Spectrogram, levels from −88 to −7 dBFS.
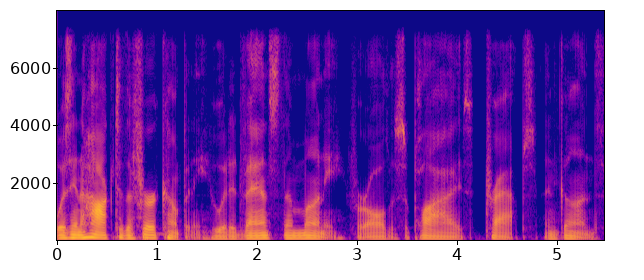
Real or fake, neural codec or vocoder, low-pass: fake; vocoder, 44.1 kHz, 128 mel bands every 512 samples, BigVGAN v2; 7.2 kHz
